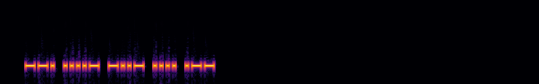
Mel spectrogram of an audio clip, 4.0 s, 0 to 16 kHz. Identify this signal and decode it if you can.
Morse code, heard as a keyed tone, about 46 wpm, 700 Hz. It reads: G4XHW
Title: DXCC-100 Call Signs - 5 Characters - Repeated 2x - 50wpm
